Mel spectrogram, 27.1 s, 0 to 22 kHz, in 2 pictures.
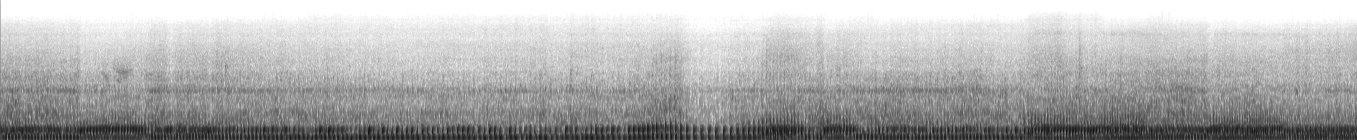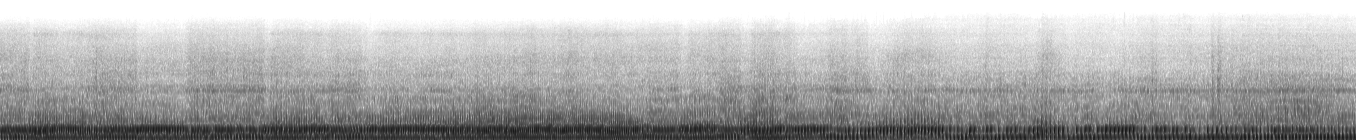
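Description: A TTR 230 dirt bike racing on an old farm track roars steadily and loud throughout, its engine revving and surging with constant mechanical clatter close by.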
